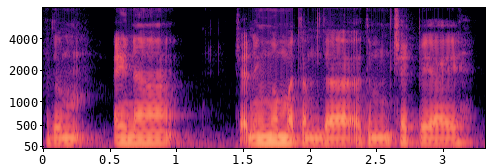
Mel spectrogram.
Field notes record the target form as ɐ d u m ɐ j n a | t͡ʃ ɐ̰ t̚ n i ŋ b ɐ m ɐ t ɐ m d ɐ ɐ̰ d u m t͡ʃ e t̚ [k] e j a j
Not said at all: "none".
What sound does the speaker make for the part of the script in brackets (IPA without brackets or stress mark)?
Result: p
